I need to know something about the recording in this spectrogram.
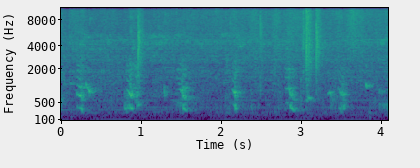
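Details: Two-week-old miniature Labradoodle puppies from Rosie's litter, born 31 July 2009, indoors: short high squeaks repeat roughly every two-thirds of a second, with faint rustling in a small room.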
